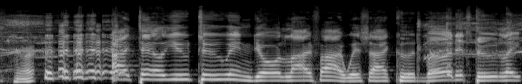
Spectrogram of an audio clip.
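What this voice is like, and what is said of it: Sung imitation of another singer. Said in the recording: “You got to sing it. ... We love the impersonation.”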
